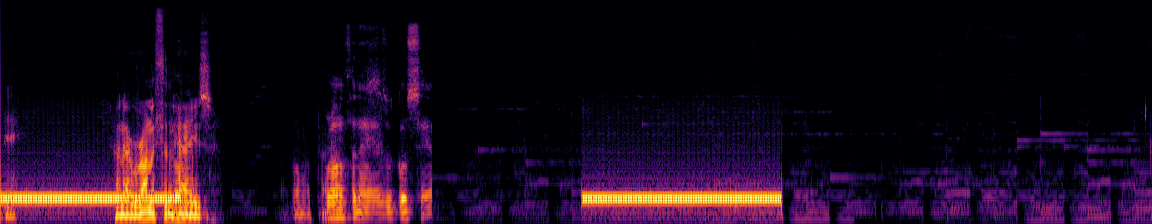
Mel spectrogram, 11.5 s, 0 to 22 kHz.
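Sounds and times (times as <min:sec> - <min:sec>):
phone line ringing tone: 0:00.0 - 0:01.9, 0:05.8 - 0:07.8
speech: 0:01.2 - 0:02.2, 0:02.9 - 0:04.4.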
